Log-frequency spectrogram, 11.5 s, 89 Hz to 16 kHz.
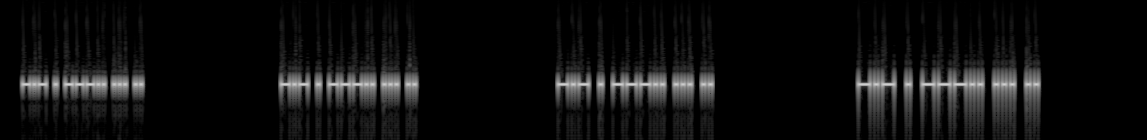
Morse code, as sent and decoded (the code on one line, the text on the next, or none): -.- . ---.. ... .. / -.- . ---.. ... .. / -.- . ---.. ... .. / -.- . ---.. ... ..
KE8SI KE8SI KE8SI KE8SI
